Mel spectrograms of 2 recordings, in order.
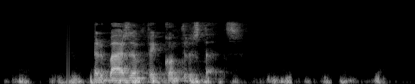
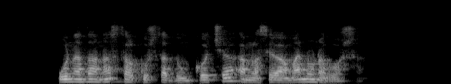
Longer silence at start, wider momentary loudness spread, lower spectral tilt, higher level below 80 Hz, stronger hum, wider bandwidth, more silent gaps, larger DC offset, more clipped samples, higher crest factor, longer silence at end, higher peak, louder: second, 0.15 s vs 0.6 s; first, 21 LU vs 6 LU; second, -5.5 dB/octave vs -7 dB/octave; first, -40 dBFS vs -64 dBFS; neither; first, 7.8 kHz vs 7 kHz; neither; neither; neither; first, 24 dB vs 18 dB; second, 0.3 s vs 0.95 s; first, -2 dBFS vs -10 dBFS; first, -25 LUFS vs -28 LUFS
